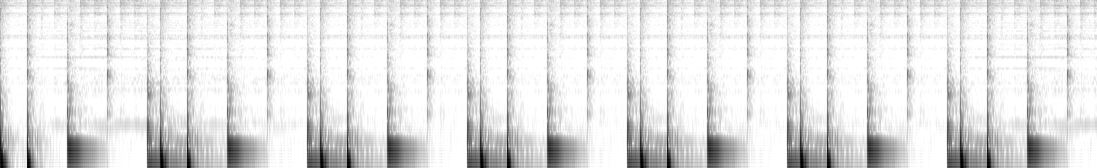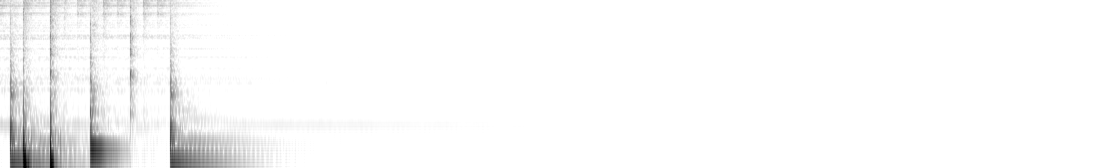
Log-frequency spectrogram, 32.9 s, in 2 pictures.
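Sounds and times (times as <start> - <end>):
Afro-Cuban music: 0.0 - 19.7.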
